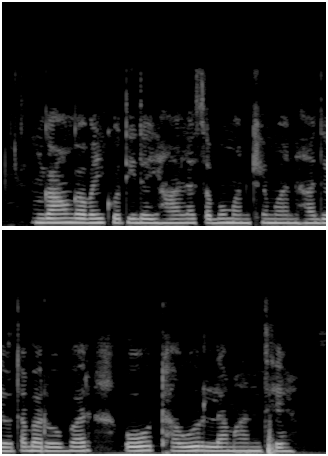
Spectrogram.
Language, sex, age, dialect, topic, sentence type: Chhattisgarhi, female, 18-24, Western/Budati/Khatahi, agriculture, statement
